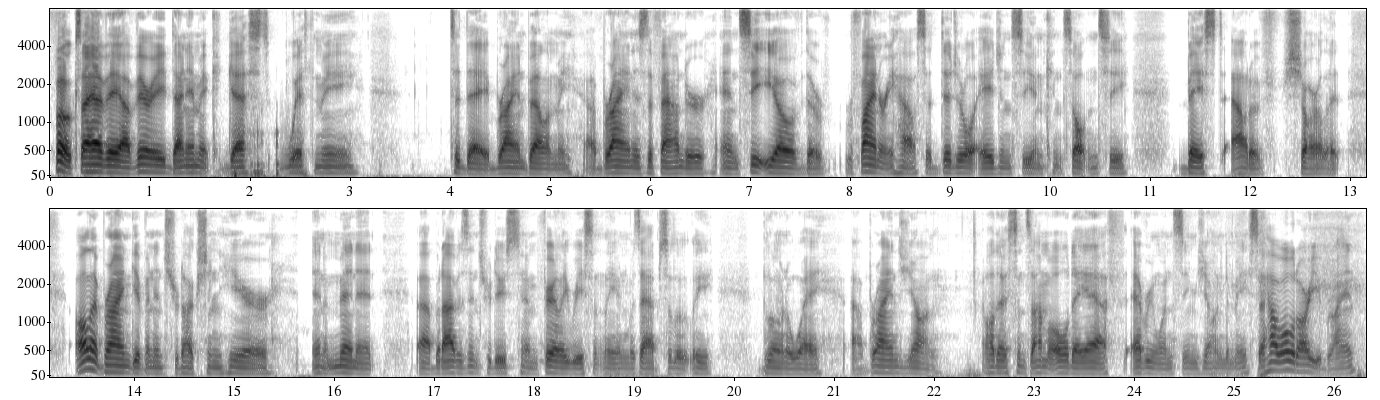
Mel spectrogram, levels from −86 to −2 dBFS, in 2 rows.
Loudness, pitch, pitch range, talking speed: -23 LUFS, 105 Hz, 100-115 Hz, 175 wpm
